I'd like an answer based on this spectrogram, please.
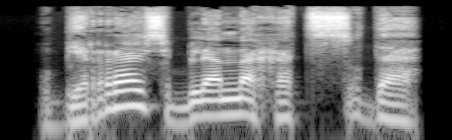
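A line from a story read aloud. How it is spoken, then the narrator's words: Hissing. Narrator (Russian): зашипела Мариша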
